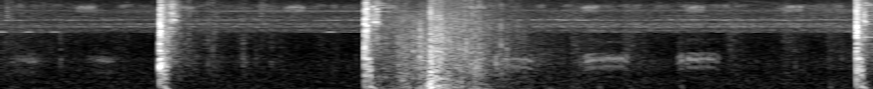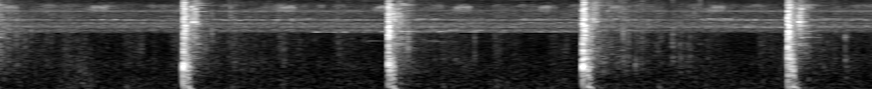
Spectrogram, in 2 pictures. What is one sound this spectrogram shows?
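An axe chops into wood with sharp, regular knocks.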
